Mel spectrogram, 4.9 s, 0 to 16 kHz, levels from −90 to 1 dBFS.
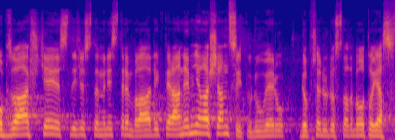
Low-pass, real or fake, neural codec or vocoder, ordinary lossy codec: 14.4 kHz; fake; codec, 44.1 kHz, 7.8 kbps, Pupu-Codec; Opus, 32 kbps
